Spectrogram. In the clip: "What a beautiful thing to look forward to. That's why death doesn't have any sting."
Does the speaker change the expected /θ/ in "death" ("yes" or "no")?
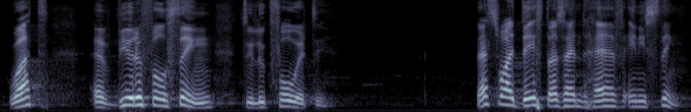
no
